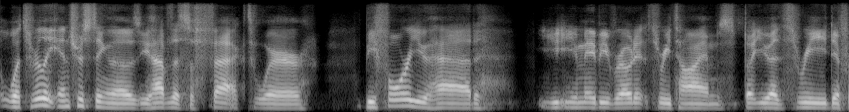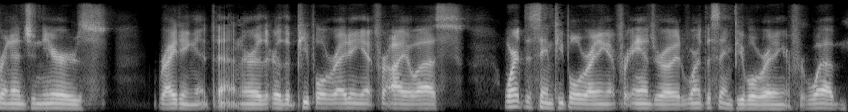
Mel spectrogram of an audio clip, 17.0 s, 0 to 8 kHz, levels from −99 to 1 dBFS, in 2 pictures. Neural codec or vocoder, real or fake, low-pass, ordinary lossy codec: codec, 24 kHz, 1.2 kbps, DualCodec; fake; 7.2 kHz; AAC, 48 kbps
